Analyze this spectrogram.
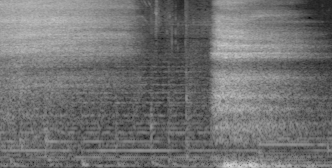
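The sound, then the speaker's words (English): A deep cleansing breath taken during a grounding meditation: soft, airy breathing gives way to a long, loud, noisy exhale that swells near the end. “We're going to take one deep breath, cleaning breath.”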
